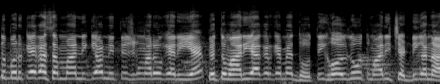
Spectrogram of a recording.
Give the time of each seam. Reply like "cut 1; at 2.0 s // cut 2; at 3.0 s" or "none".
cut 1; at 2.0 s

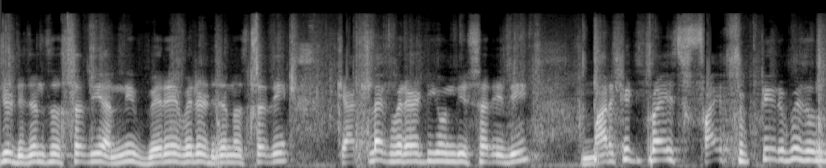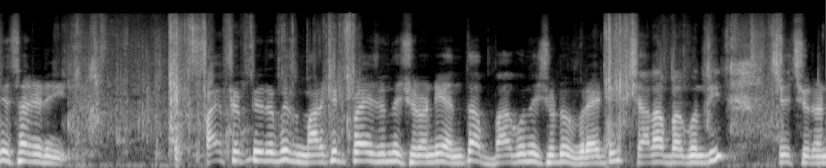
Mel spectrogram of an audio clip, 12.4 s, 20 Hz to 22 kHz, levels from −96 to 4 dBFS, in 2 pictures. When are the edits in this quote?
none

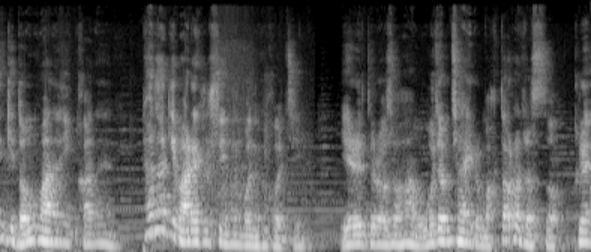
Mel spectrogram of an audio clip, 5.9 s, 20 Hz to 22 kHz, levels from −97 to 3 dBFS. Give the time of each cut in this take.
cut 1; at 3.2 s

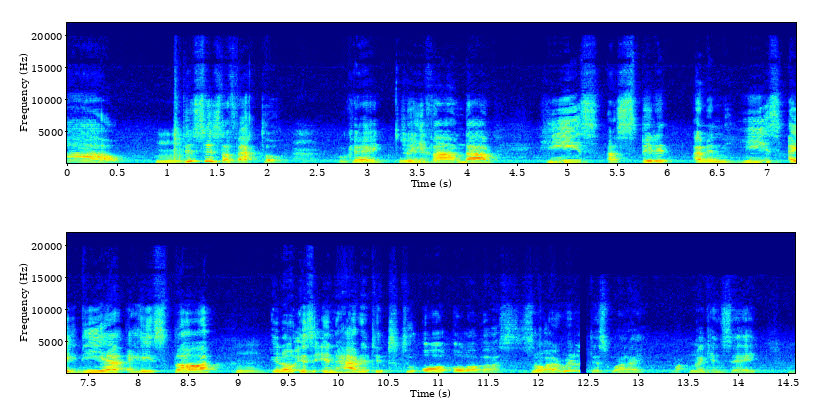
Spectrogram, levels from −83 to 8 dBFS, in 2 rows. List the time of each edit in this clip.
cut 1; at 12.4 s

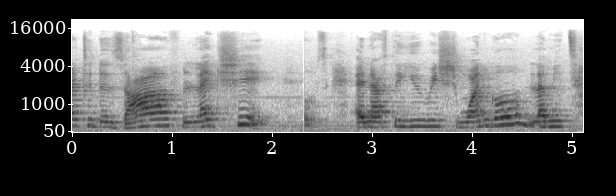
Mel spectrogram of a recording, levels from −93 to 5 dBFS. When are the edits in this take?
cut 1; at 2.4 s

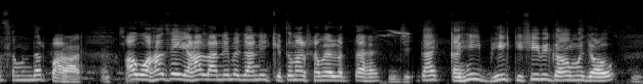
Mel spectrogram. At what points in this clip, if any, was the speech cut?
cut 1; at 4.2 s

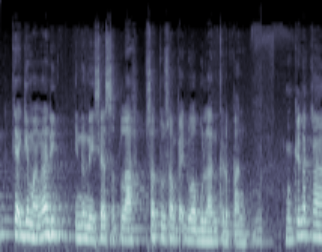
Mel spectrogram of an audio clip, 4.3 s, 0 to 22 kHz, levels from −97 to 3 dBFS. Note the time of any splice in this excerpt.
cut 1; at 3.4 s

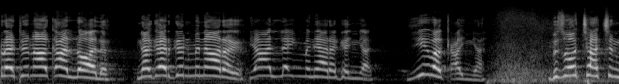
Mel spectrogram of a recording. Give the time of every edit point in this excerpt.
cut 1; at 1.2 s // cut 2; at 2.5 s // cut 3; at 5.3 s

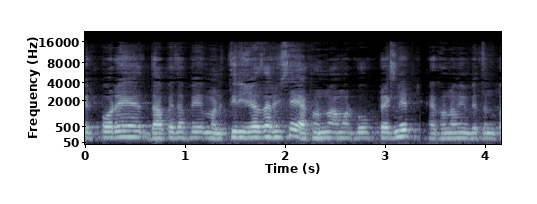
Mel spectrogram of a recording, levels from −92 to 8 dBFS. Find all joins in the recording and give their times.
cut 1; at 3.0 s

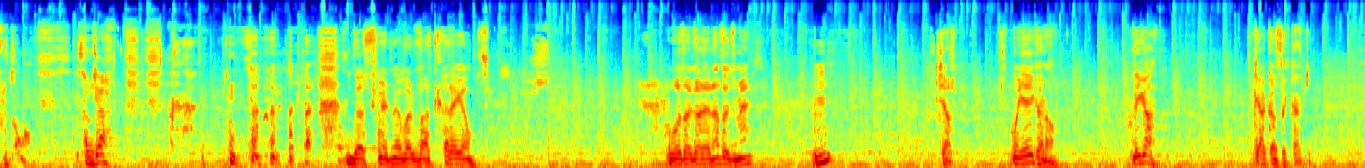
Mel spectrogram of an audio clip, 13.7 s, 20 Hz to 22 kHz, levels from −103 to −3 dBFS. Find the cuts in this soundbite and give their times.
none

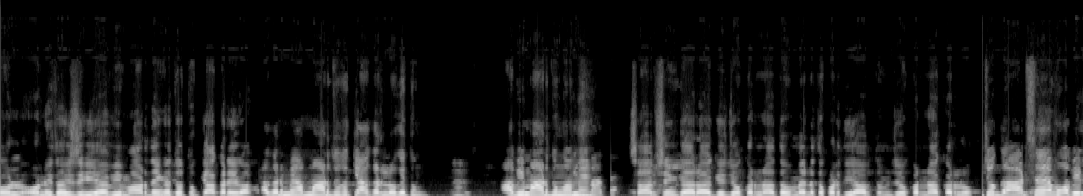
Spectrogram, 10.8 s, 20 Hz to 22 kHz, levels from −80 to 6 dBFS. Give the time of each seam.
cut 1; at 2.6 s // cut 2; at 6.2 s // cut 3; at 9.8 s

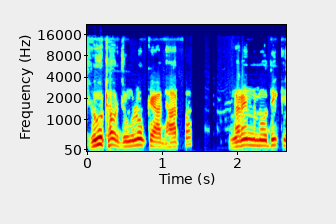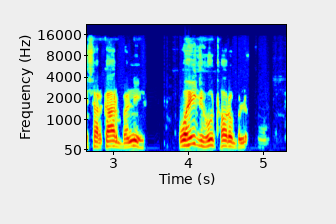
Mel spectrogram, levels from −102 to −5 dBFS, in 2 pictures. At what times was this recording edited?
none

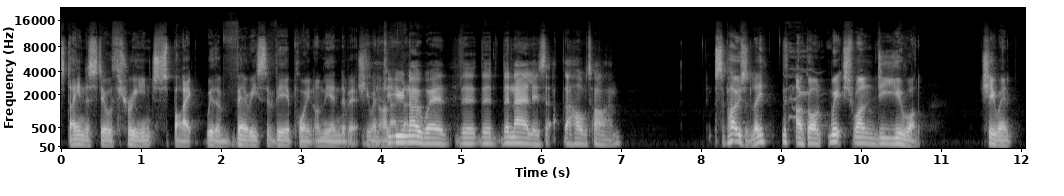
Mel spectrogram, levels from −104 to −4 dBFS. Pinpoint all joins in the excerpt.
cut 1; at 3.8 s // cut 2; at 9.0 s

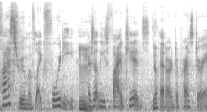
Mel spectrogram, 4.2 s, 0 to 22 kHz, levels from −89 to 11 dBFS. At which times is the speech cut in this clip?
none

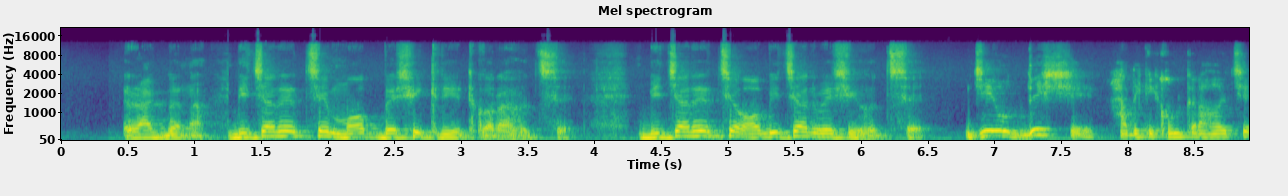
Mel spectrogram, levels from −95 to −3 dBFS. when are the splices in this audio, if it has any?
cut 1; at 1.2 s // cut 2; at 6.6 s

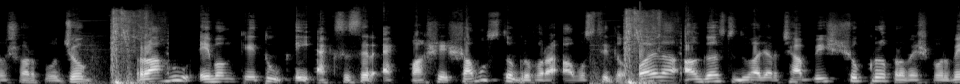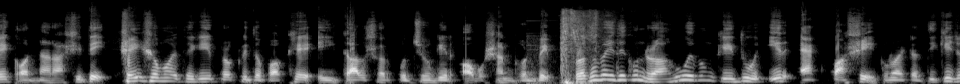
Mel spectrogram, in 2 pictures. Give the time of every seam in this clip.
cut 1; at 15.2 s

